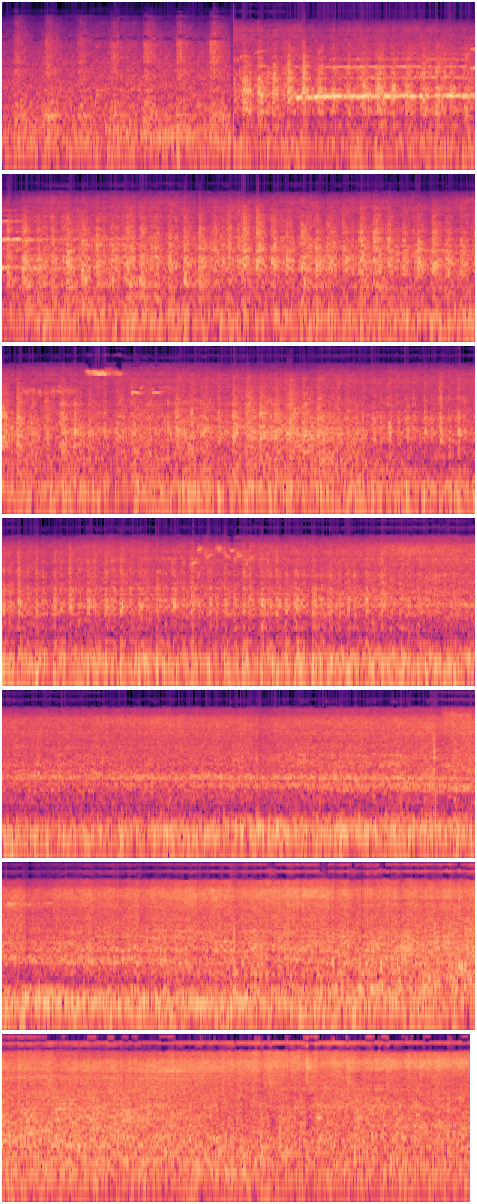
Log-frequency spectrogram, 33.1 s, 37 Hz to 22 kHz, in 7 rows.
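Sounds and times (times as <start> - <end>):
steam train rumbling and clattering: 0.0 - 33.0
train whistle blast: 2.6 - 6.1.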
